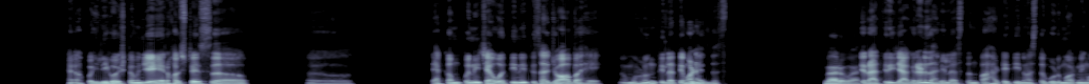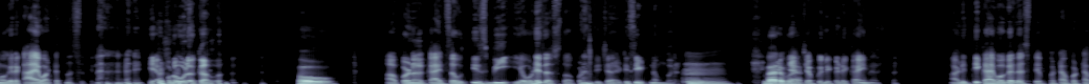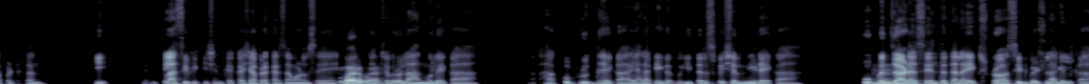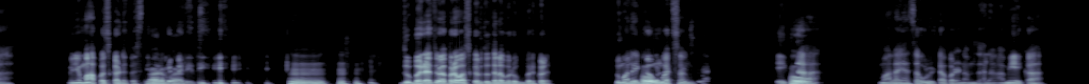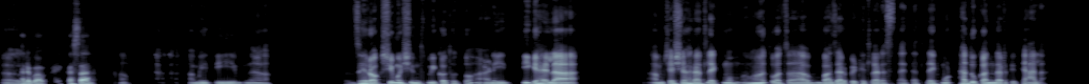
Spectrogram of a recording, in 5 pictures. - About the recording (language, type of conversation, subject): Marathi, podcast, खऱ्या आणि बनावट हसण्यातला फरक कसा ओळखता?
- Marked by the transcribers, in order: in English: "गुड मॉर्निंग"; chuckle; laughing while speaking: "हे आपण ओळखावं"; other background noise; laughing while speaking: "आपण तिच्यासाठी सीट नंबर"; in English: "क्लासिफिकेशन"; in English: "नीड"; in English: "बेल्ट"; chuckle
